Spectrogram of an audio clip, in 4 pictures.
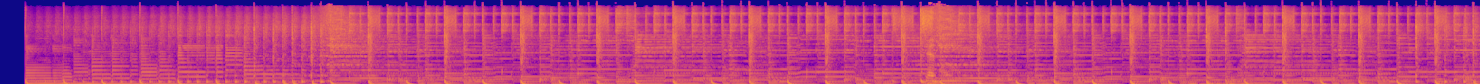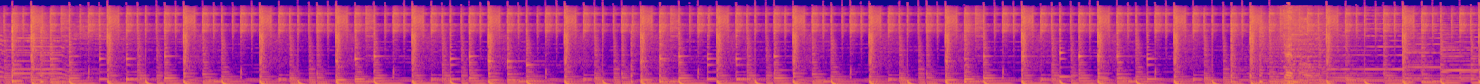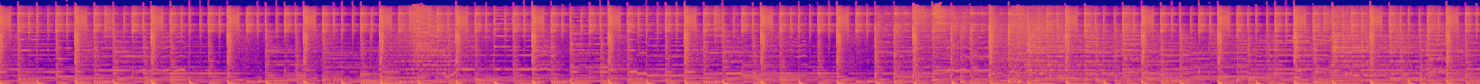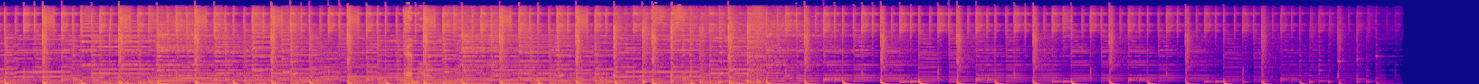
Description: Hoedown - No ref vocal
Instrumental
